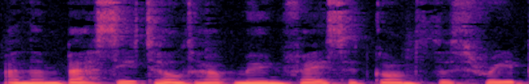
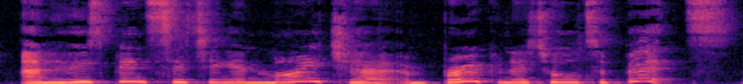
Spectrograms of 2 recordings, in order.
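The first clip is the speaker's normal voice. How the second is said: very high, louder tearful squeak; squeaky baby bear; 11 semitones higher, 5 dB louder than usual. Acted. Baby bear finding his broken chair, high squeaky voice. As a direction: squeak it like a tiny upset cub. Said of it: "squeaked the baby bear in tears".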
